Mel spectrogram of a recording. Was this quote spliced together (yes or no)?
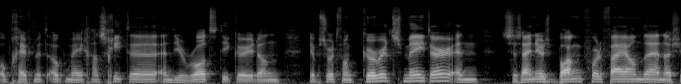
no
